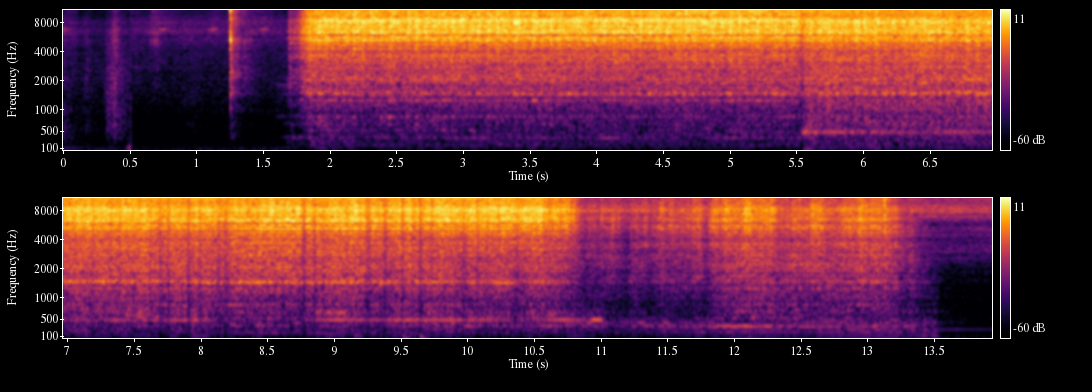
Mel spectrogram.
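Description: Stick arc welding on a spinning wood lathe, amperage turned up: a sudden loud, steady crackling buzz starts after a quiet moment and holds for about nine seconds before dropping back to the lathe's softer running hum.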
